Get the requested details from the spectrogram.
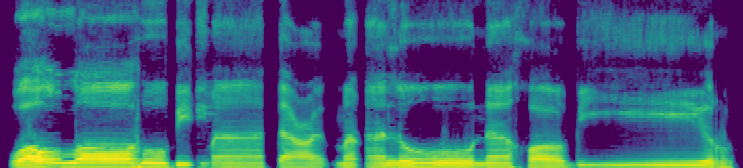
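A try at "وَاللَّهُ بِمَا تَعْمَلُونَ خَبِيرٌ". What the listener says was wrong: Nah, itu masih tebal. Di sini kan roknya tipis. Khabir. Nah, tipiskan lagi.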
